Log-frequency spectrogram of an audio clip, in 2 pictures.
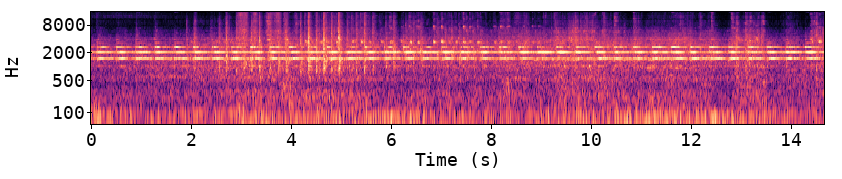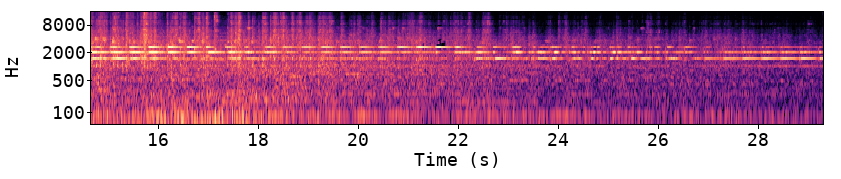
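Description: Amtrak Auto Train autorack cars rolling past with a low rumble of wheels on rail, which fades after the last car goes by and the train draws away. A steady high ringing tone runs throughout.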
